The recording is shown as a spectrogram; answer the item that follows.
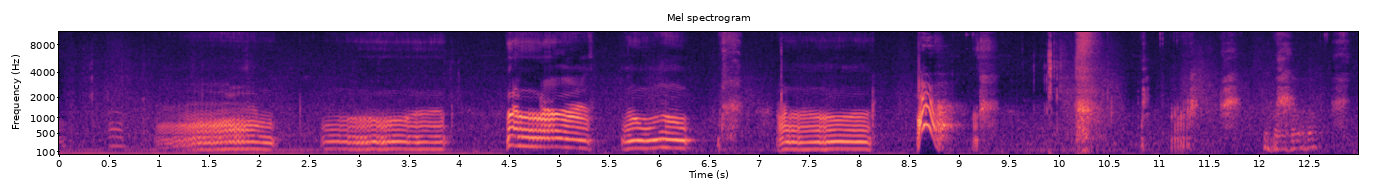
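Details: West Highland White Terrier talking while playing ball: a run of drawn-out, wavering whines and growly moans, roughly a second each, then shorter choppy yips and grumbles, with a person speaking briefly.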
